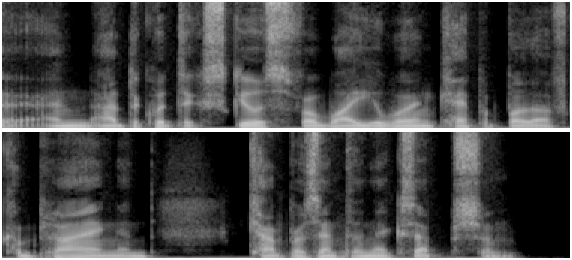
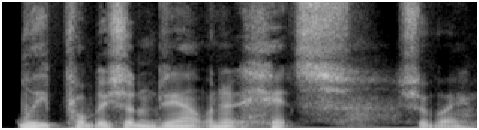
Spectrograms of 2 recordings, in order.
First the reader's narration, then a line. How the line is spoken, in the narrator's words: He muttered, shivering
